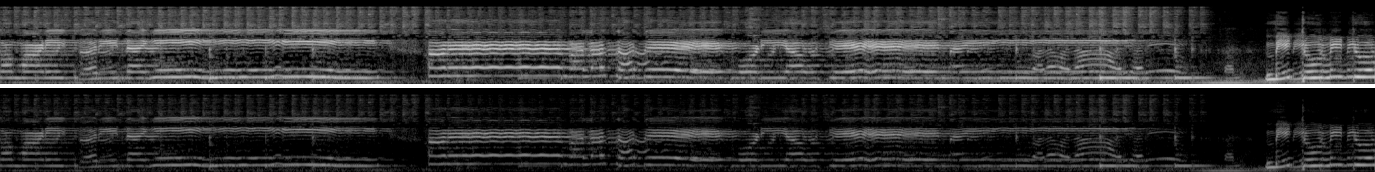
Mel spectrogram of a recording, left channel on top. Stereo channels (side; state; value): right; quieter; 15.8 dB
